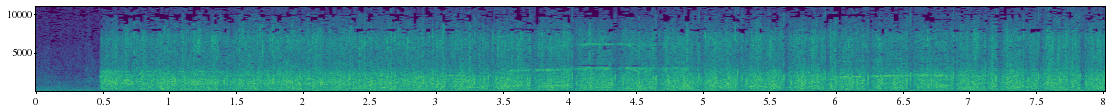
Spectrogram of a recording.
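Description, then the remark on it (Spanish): A large audience bursts into sustained, loud applause, an ovation after the screening of Itziar Bollaín's film Soy Nevenka at the San Sebastián Festival: a dense wash of clapping that starts abruptly and holds steady throughout, with occasional faint whistles or cheers mixed in. “Es iniciar la ovación que recibisteis tras la proyección de la película en el Festival de San Sebastián.”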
